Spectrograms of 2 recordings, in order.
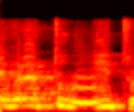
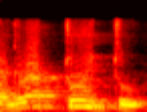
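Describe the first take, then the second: First: "gratuito" split as gra-tu-Í-to, beat on Í; wrong hiatus gratuÍto. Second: "gratuito" with ui as one syllable, stressed on U; correct diphthong graTÚIto. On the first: Teacher showing the mistake, gra-tu-Í-to stressed on Í. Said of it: "Não é gratuito". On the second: Teacher correcting students, gra-TÚI-to in three syllables. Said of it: "é gratuito". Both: Shown as a demonstration.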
